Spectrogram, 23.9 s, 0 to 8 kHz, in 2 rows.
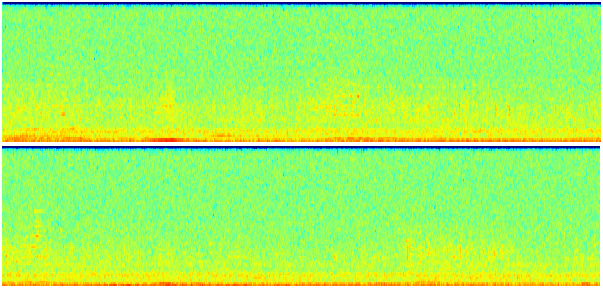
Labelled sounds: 6.4	6.7	humpback whale, 1.7 to 1.9 kHz
16.5	16.8	humpback whale, 1.6 to 1.9 kHz

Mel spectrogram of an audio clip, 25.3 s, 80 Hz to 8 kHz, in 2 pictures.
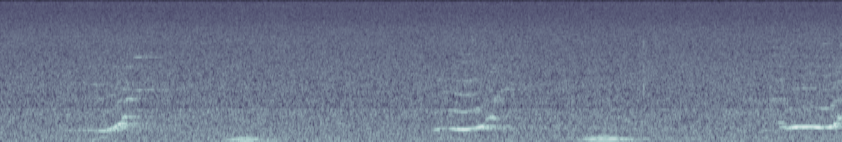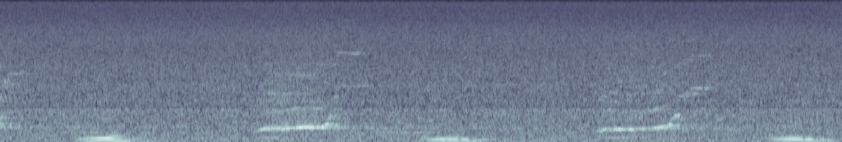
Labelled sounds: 2.0	2.3	humpback whale, 2.3 to 2.4 kHz
6.8	7.1	humpback whale, 1.0 to 1.1 kHz
12.3	13.0	humpback whale, 0.80 to 1.8 kHz
17.7	18.1	humpback whale, 2.4 to 2.7 kHz
22.8	23.2	humpback whale, 0.96 to 1.3 kHz

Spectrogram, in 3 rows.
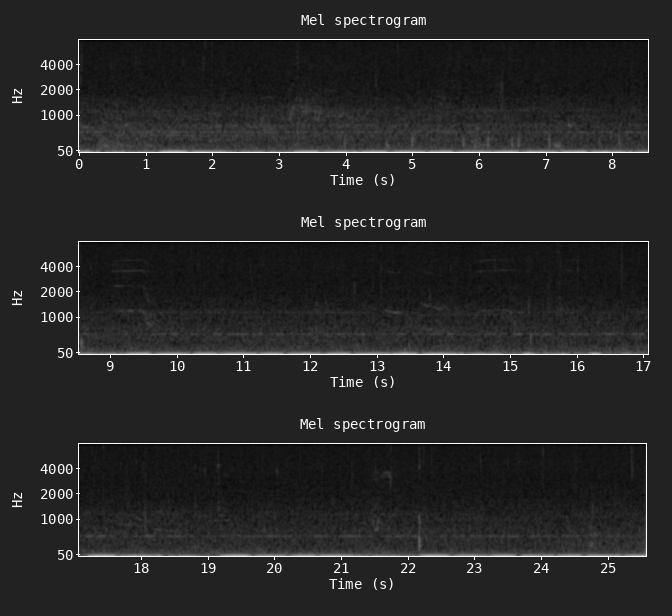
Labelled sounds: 2.7	4.2	killer whale, southern resident, call S10, 0.23 to 7.1 kHz
9.0	9.7	killer whale, southern resident, call S16, 0.43 to 8.0 kHz
13.1	14.2	killer whale, southern resident, 0.97 to 5.1 kHz
14.5	15.1	killer whale, southern resident, call S16, 2.1 to 6.1 kHz
15.7	16.4	killer whale, southern resident, call S16, 3.3 to 5.1 kHz
21.4	21.8	killer whale, southern resident, L pod, call S33, 0.50 to 4.3 kHz

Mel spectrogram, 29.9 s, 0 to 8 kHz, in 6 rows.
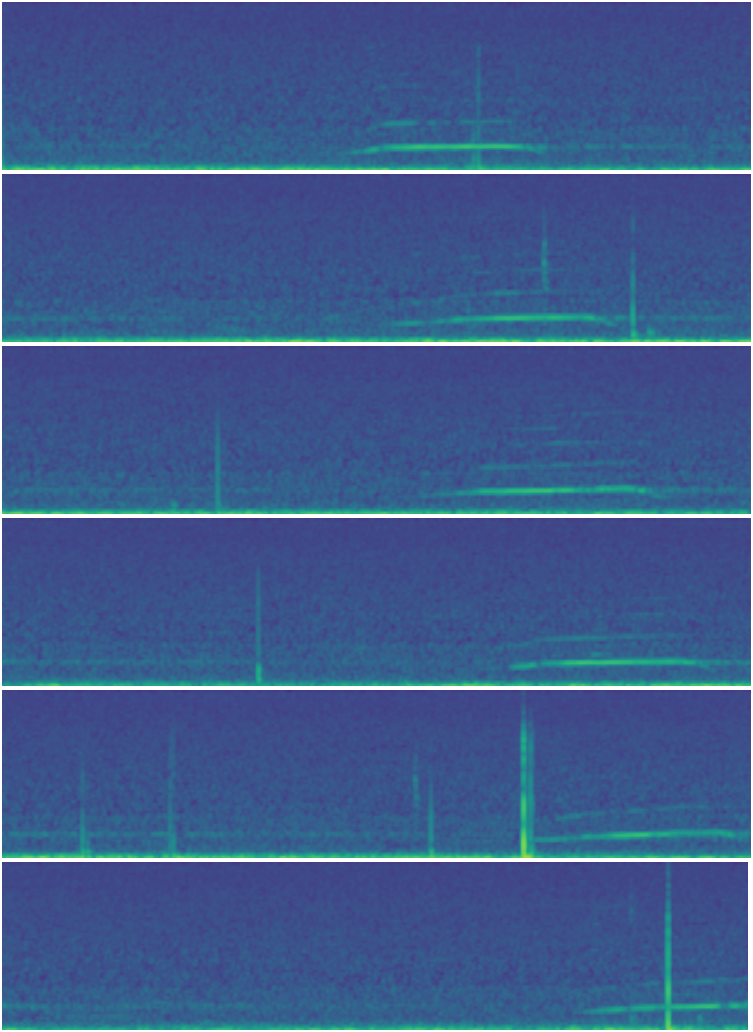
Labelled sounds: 2.4	2.8	humpback whale, 0.80 to 0.93 kHz
8.2	8.5	humpback whale, 0.83 to 0.93 kHz
13.2	13.7	humpback whale, 0.80 to 1.8 kHz
18.5	19.0	humpback whale, 0.80 to 0.93 kHz
23.7	24.6	humpback whale, 0.80 to 0.99 kHz
29.5	29.9	humpback whale, 0.83 to 0.96 kHz

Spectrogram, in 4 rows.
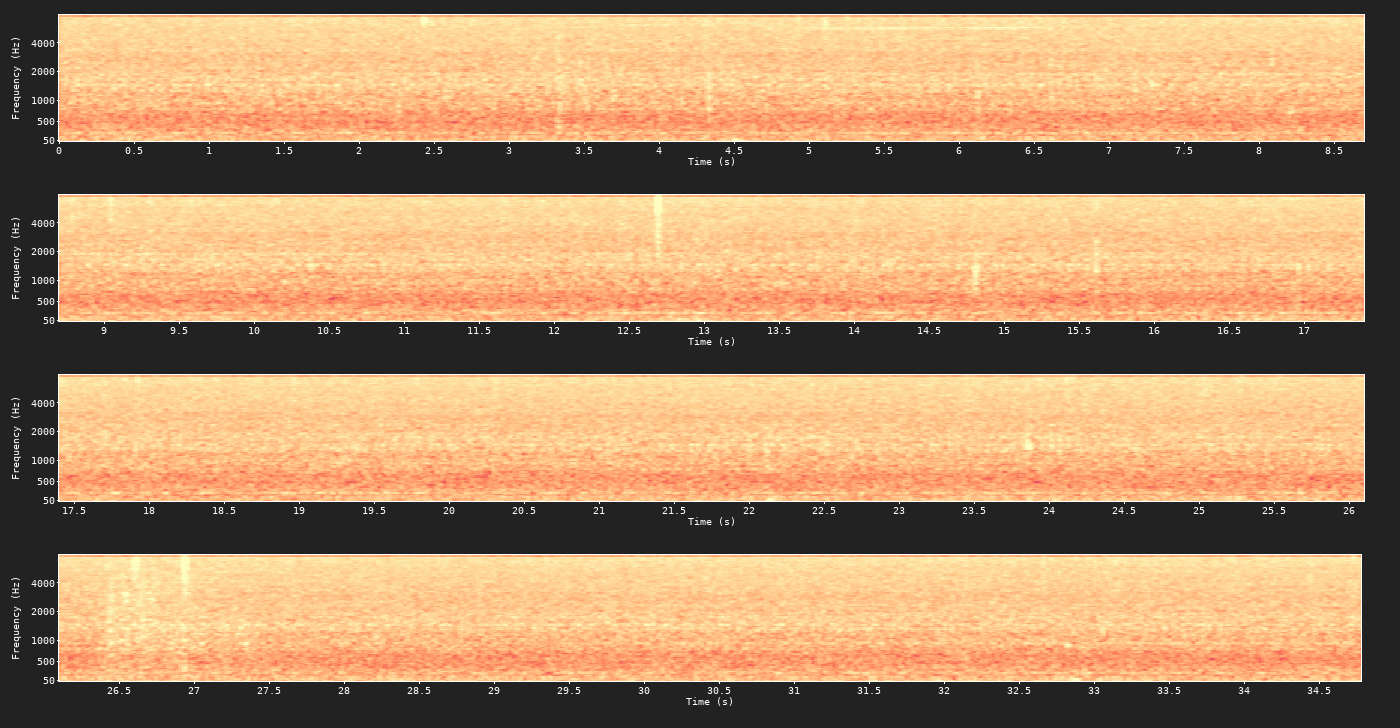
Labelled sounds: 5.3	5.7	killer whale, Bigg's (transient), 5.67 to 5.72 kHz
6.2	6.5	killer whale, Bigg's (transient), 5.7 to 5.9 kHz

